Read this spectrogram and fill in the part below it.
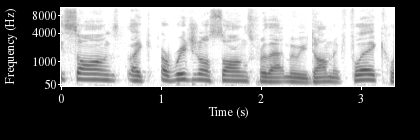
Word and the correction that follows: Fike: Like, his name is a Flick or Flake? – Dominic Fike? – Fike? Okay, I got his name wrong both ways.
